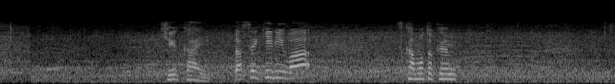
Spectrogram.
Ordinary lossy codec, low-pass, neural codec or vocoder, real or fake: none; none; none; real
